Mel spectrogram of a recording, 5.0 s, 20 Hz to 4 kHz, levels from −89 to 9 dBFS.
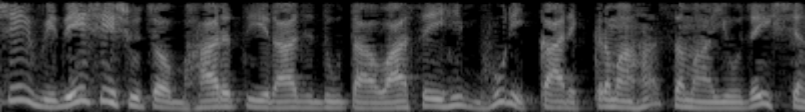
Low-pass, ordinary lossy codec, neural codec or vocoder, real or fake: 3.6 kHz; none; none; real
